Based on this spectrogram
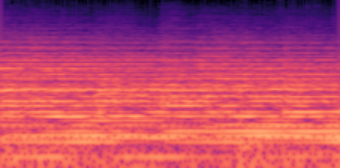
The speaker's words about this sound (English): The bells tolled, marking Christ's arrival to the National Shrine Cathedral of Our Lady of Guadalupe, the last stop in the Diocese of Dallas.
